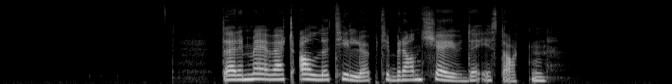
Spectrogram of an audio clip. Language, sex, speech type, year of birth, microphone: Norwegian, female, read, 1952, Shure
